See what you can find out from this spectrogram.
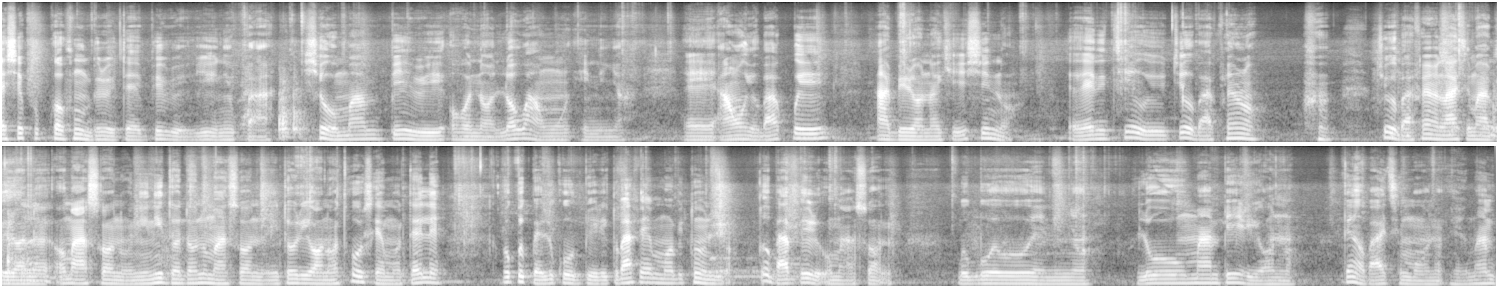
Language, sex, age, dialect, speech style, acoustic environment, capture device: Yoruba, male, 18-24, Nigeria - Lagos Yoruba, focused, people talking, mobile / Linux / Chrome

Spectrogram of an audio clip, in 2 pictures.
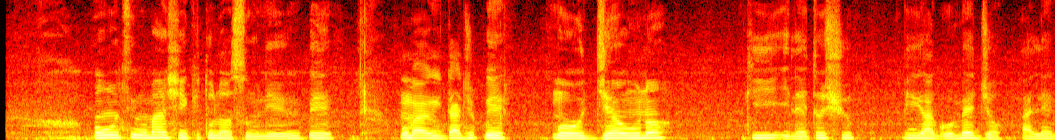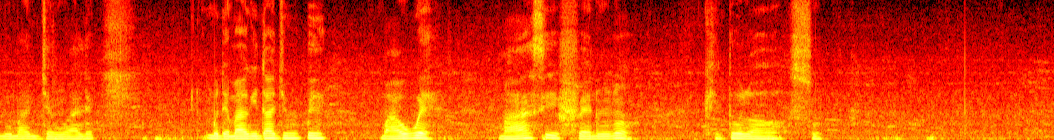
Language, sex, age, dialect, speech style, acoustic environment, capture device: Yoruba, male, 25-34, Nigeria - Lagos Yoruba, tired; focused; excited; happy; stressed; relaxed, people talking; music; nature; construction; appliances, mobile / Linux / Chrome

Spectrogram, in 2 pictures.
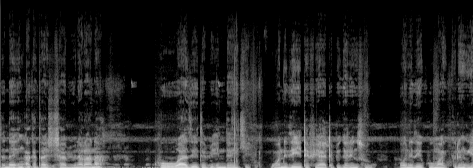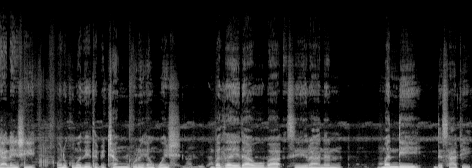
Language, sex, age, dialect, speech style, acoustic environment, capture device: Hausa, male, 25-34, Nigeria - Pidgin-influenced, focused, people talking; silence, mobile / Linux / Chrome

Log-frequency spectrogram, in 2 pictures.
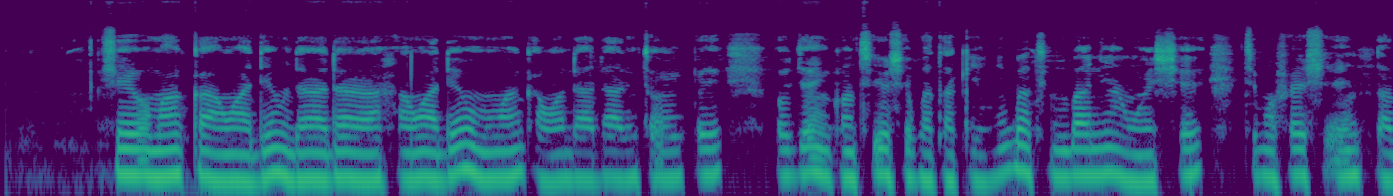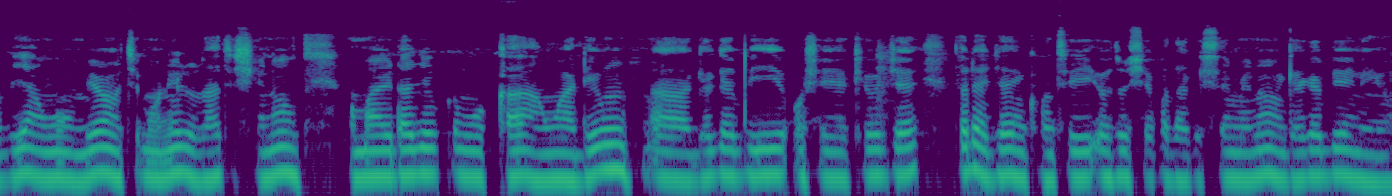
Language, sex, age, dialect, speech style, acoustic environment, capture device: Yoruba, male, 25-34, Nigeria - Nigerian Standard, focused, nature, mobile / Linux / Chrome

